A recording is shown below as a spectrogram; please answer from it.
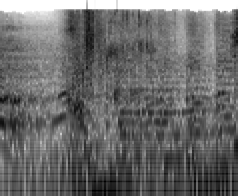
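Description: Cinematic whoosh sound effect: a falling pitch sweep, then a sharp swish a little under a second in, with music coming in after it.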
